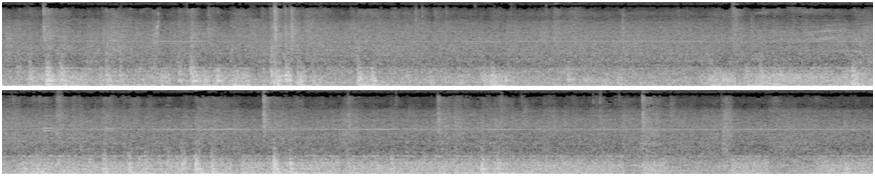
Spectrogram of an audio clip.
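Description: Ride noise inside a moving Metra commuter train car: a steady low rumble, with wheels clicking over the rails now and then. A faint steady high whine comes in about halfway through.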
